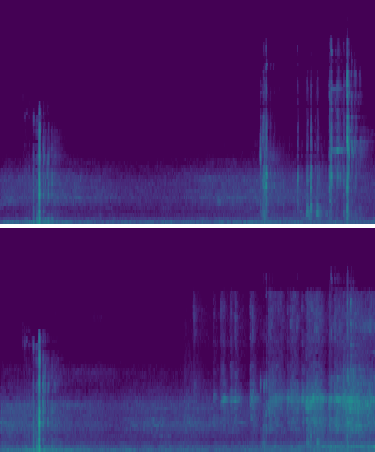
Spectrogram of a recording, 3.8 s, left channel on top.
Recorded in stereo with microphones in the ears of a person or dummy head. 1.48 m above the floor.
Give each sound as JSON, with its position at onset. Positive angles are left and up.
{"t": 0.2, "sound": "scissors", "side_deg": -20, "distance_m": 0.7}
{"t": 2.6, "sound": "a dropped coin", "side_deg": 40, "distance_m": 1.7}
